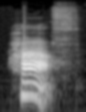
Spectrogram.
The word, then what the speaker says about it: half: Some example words are walk, half, calf, yoke, could. In all of these words, we are not pronouncing that L sound.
